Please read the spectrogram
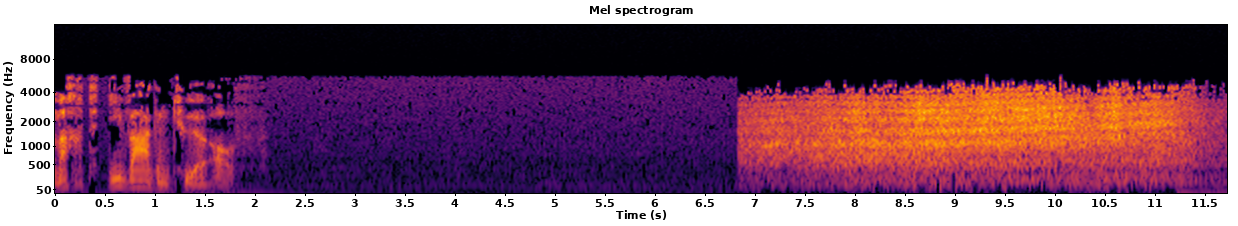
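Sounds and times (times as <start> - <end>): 
speech: 0.0 - 2.0
passenger jet engine roar: 6.8 - 11.7.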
